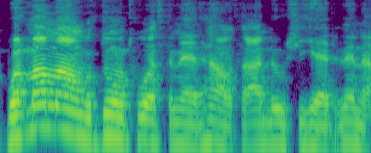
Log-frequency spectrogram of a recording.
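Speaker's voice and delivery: usual speaking voice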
